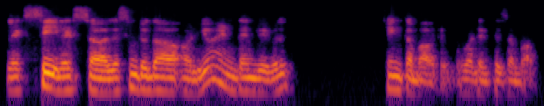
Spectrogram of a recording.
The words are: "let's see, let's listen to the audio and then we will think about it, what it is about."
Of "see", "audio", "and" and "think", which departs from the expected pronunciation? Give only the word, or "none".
think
